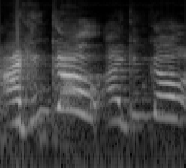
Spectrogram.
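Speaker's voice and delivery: high, loud burst of mock glee; hammed-up elated cry; rushing excitement. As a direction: burst in with the good news. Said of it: "So Balaam comes rushing".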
